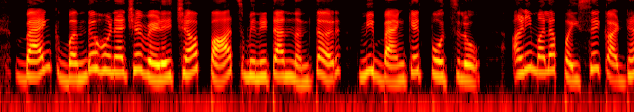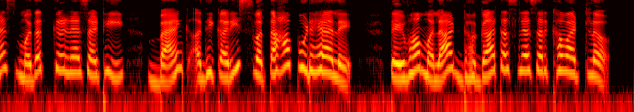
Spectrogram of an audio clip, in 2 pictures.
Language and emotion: Marathi, happy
